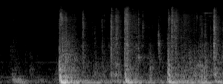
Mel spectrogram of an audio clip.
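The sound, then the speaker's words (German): A door being opened in the dark: a few dull thumps and clunks, the first with a sharp, fairly loud onset and the rest softer, with no talk over them. “Und mach die Tür dort am Ende auf.”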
